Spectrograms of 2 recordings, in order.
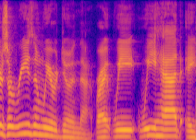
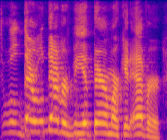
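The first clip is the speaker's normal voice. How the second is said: higher-pitched mock certainty; mock bull-market believer; 7 semitones higher than usual. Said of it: "there's always some reason to be like".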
